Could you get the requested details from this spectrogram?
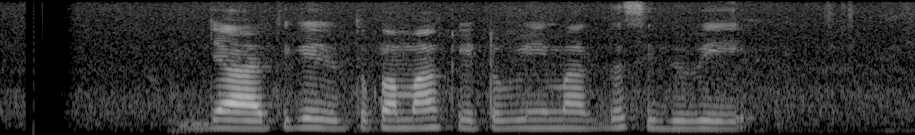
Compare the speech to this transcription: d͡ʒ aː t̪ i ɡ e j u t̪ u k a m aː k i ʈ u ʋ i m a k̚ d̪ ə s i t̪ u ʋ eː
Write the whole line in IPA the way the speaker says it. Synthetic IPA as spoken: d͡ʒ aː t̪ i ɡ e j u t̪ u k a m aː k i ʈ u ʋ iː m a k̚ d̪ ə s i d̪ u ʋ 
